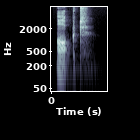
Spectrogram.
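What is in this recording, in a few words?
"oct", English, British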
